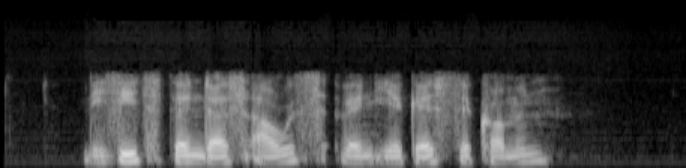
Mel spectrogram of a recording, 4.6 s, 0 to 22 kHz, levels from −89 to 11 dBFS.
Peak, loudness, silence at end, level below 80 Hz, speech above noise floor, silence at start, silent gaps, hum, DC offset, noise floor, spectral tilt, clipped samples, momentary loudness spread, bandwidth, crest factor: -2 dBFS; -18 LUFS; 0.95 s; -62 dBFS; 50 dB; 0.55 s; none; none; under 0.1%; -68 dBFS; -8 dB/octave; under 0.1%; 11 LU; 4.6 kHz; 18 dB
